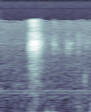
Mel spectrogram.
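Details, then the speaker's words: Pet dog sneezing on command, trained with food, hoping for a snack: small, quick, faint, breathy sneezes in a quiet room; owner says he sneezed twice. "don't know if you could hear that or not he just sneezed twice little small sneezes sort of cute until he does about five times on you"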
